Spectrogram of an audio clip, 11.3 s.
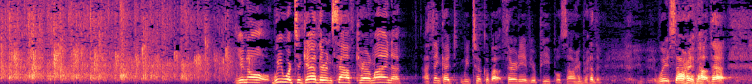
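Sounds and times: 
audience applause: 0.0s - 3.5s
speech: 3.5s - 11.2s.

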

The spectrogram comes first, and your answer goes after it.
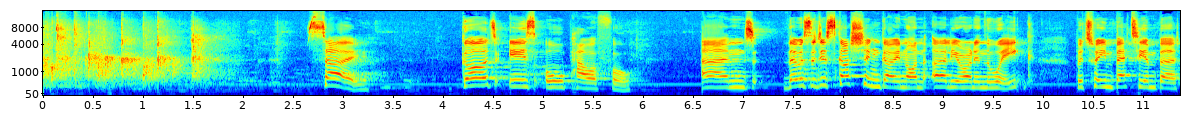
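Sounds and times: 
round of applause: 0.0s - 2.0s
speech: 2.9s - 3.5s, 4.2s - 6.0s, 6.6s - 11.3s.

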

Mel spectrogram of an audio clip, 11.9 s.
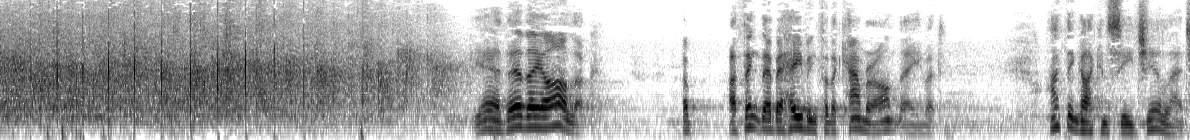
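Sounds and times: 
audience applause: 0.0s - 4.8s
speech: 4.8s - 6.0s, 6.8s - 9.6s, 10.5s - 11.9s.

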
